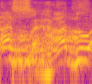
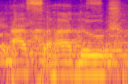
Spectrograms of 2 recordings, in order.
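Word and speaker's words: أشهد: বিলালকে Umayya যখন নির্যাতন করেছিল, জিহ্বাটা পুড়ে ফেলেছিল, জিহ্বা পড়ার কারণে বিলাল আযান দিত, আশহাদু আল্লা ইলাহা ইল্লাল্লাহ বলতো ঠিকই আশহাদু, কিন্তু হয়ে যাইতো আসহাদু, মানে সিনের জায়গায় সিন উচ্চারণ হয়ে যেত।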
